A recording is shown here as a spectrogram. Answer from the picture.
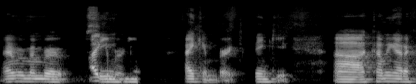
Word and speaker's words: Eichenberg: I can't pronounce his name. I remember seeing Eichenberg. him. Eichenberg.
